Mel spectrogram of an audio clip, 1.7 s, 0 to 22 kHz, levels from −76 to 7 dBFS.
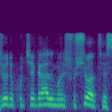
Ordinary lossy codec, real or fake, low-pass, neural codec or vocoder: MP3, 64 kbps; fake; 7.2 kHz; codec, 16 kHz, 0.8 kbps, ZipCodec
